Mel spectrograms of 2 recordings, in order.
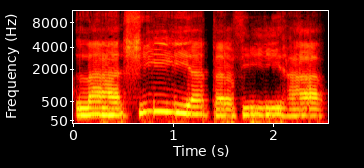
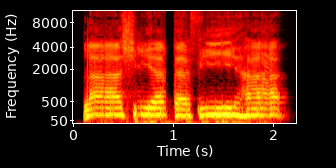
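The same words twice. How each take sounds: First: "la syiyata fiha" with the "syi" dragged far too long; over-lengthened vowels. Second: Said in the usual way. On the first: Shown as a demonstration. Teacher shows students the wrong reading, "la syiyata fiha" overlong. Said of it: "Maksudnya jangan kepanjangan". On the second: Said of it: "Jangan dibaca la syiyata fiha".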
